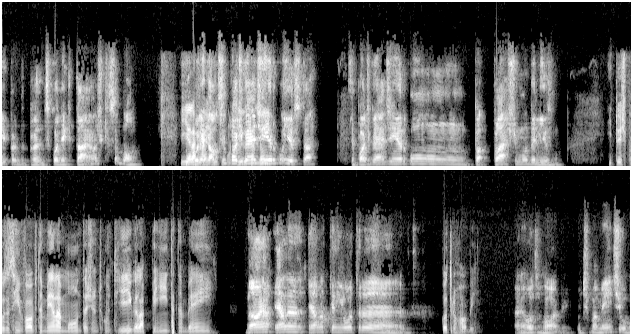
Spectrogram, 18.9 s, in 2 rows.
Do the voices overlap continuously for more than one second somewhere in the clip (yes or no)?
yes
